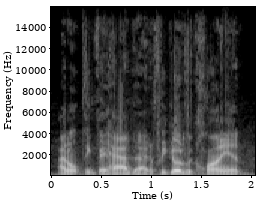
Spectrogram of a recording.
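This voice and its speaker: A man's voice: sits low, fairly even intonation, fast, soft background music. A man with a cold and a congested voice, hosting a casual gaming video and reading features off a website in a rambling, self-correcting, upbeat way.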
